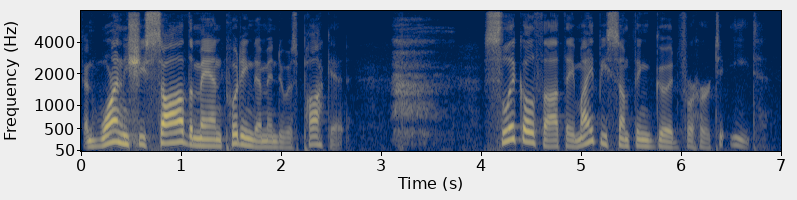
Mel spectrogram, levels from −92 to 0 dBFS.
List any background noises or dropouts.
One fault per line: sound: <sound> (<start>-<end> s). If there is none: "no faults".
sound: sigh (3.1-3.8 s)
